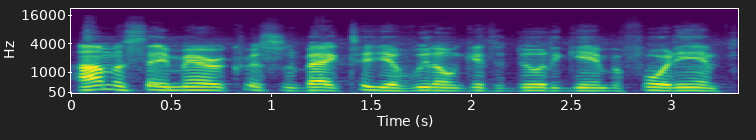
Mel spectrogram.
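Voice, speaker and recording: A man's voice: a little high, fairly even intonation, racing, sharp tone, dry recording. An exuberant, folksy man hosting an amateur radio livestream, chatting on air and often repeating his phrases. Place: home radio room.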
